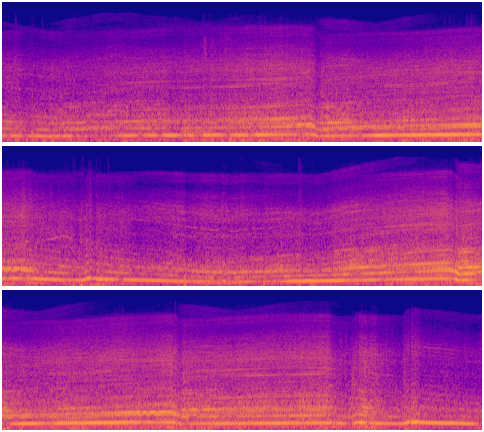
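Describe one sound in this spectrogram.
A race car engine roars steadily, rising through gears and dropping as it slows for a corner.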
